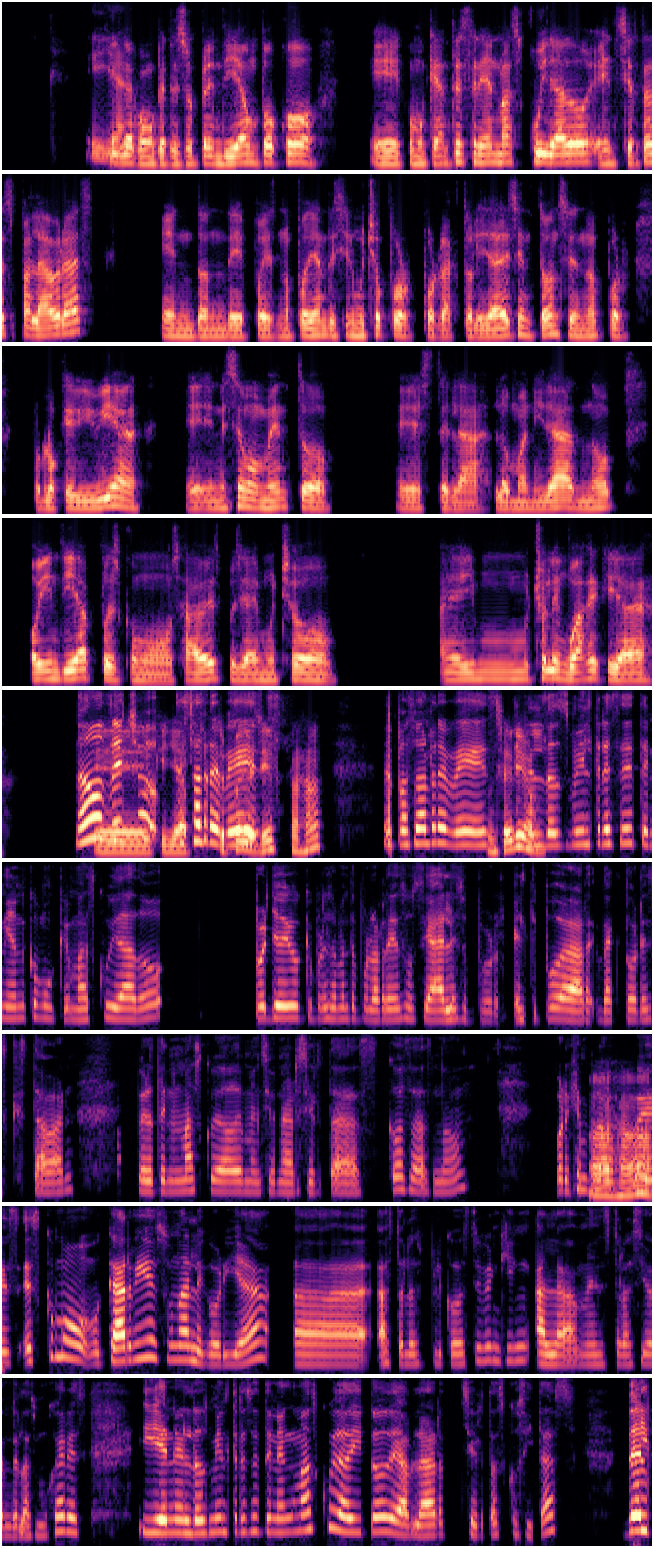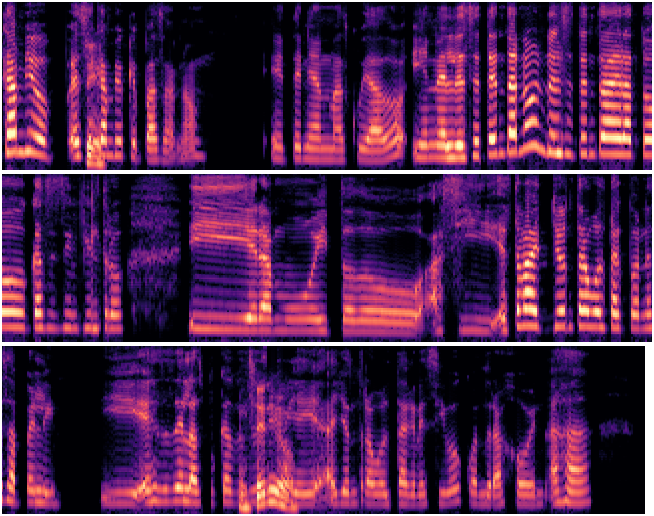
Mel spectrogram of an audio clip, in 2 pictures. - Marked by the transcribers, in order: other background noise; tapping
- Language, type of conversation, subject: Spanish, podcast, ¿Por qué crees que amamos los remakes y reboots?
